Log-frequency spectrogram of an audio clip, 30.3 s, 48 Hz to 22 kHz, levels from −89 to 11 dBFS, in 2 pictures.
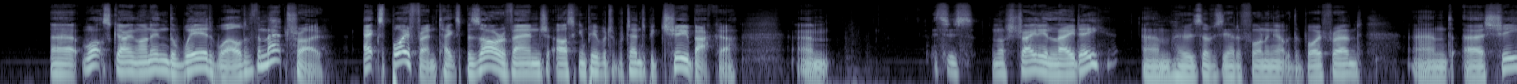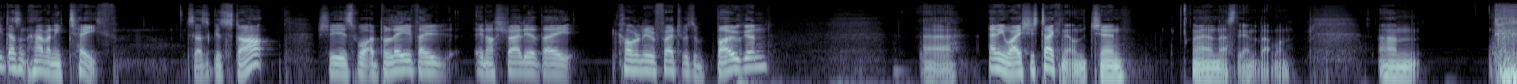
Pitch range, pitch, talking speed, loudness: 95-135 Hz, 115 Hz, 160 wpm, -21 LUFS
